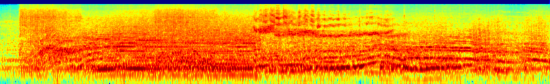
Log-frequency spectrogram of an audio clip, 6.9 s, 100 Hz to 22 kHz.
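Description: Engine noise from Verstappen's Red Bull Formula 1 car entering the pit lane at the 2022 Bahrain Grand Prix, a loud, continuous whine whose pitch shifts and wavers, with a higher tone appearing partway through.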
